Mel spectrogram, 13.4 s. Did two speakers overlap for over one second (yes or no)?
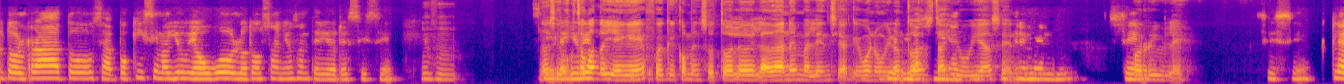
yes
